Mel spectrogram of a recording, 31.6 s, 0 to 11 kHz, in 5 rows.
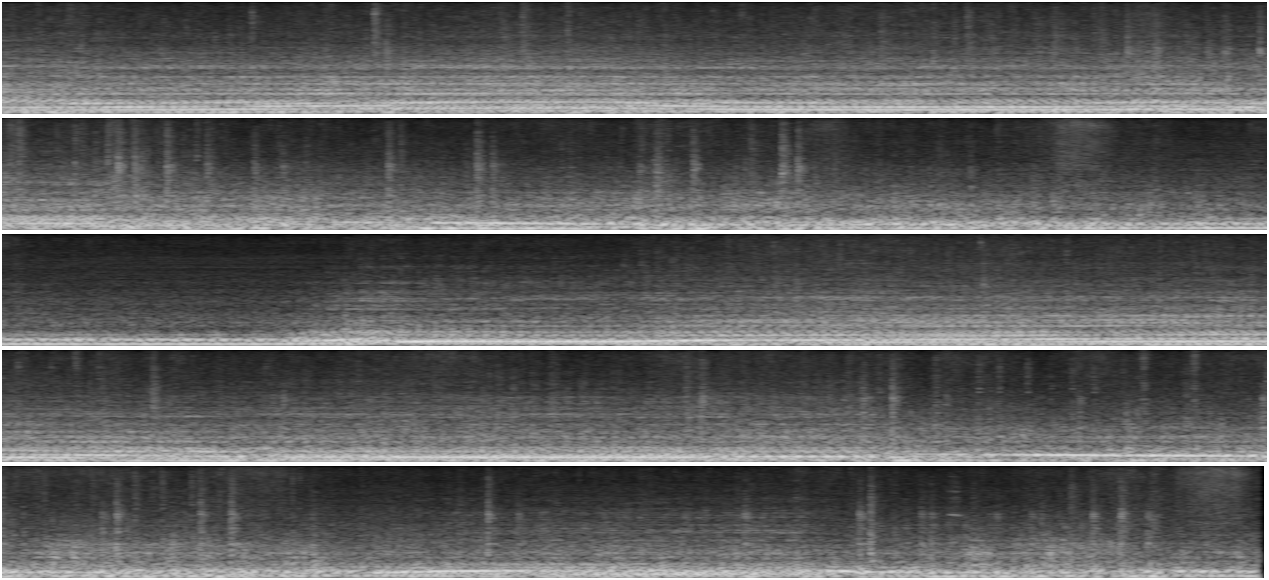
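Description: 1987 GMC 1500 pickup's engine heard from inside the cab while driving, its pitch rising and falling several times as it speeds up and eases off, with a short lull about halfway through. It runs smoothly with no misfire or stumble now that the ignition control module has been replaced.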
